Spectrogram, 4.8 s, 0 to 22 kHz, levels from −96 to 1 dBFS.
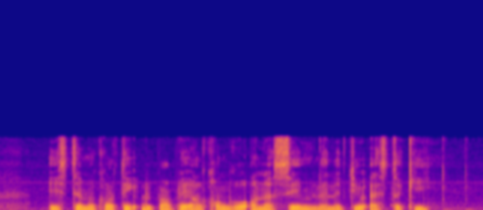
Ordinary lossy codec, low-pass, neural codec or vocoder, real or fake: none; none; none; real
